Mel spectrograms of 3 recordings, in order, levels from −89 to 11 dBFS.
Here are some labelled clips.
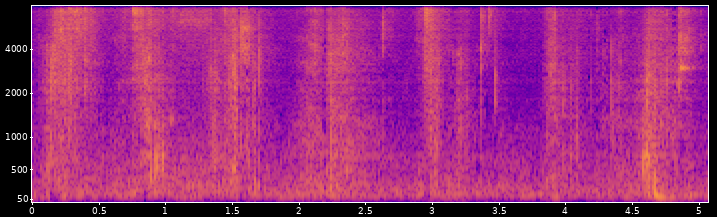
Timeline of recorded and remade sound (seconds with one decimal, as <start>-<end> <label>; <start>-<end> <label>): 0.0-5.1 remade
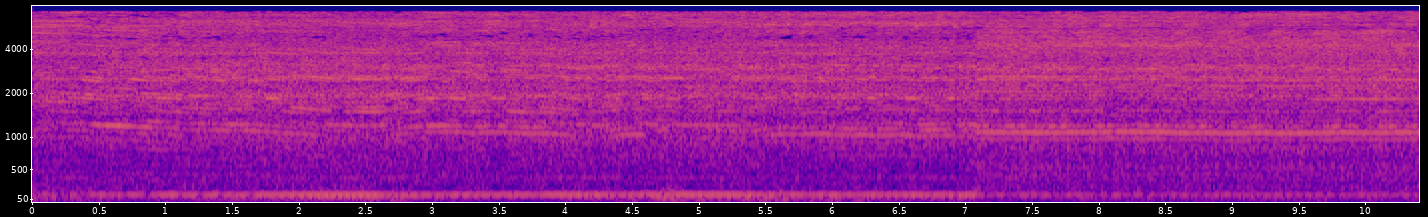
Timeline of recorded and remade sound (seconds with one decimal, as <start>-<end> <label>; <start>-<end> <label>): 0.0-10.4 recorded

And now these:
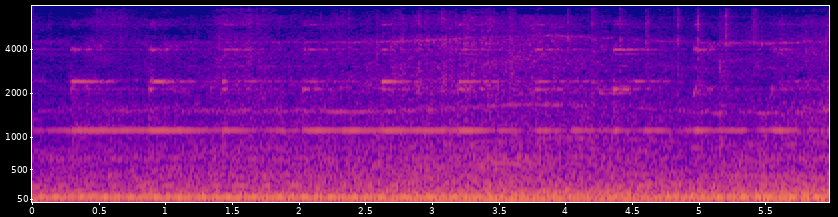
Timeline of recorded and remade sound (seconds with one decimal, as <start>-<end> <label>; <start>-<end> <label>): 0.0-1.1 remade; 1.1-4.8 recorded; 4.8-5.6 remade; 5.6-6.0 recorded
